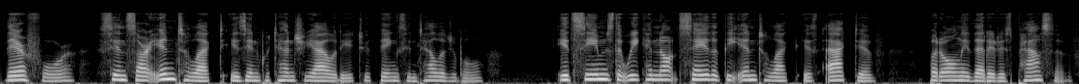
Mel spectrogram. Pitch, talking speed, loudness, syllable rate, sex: 185 Hz, 150 wpm, -19 LUFS, 5.4 syllables/s, female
